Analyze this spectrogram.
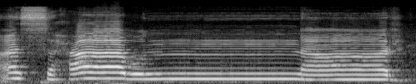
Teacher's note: बिआयातिना, बिआयातिना उलाइका अस्हाबुन नार, तो यहाँ हमज़ा को स्वाद से मिलाएंगे, स्वाद को मोटा करके पढ़ेंगे, हा निकाल के पढ़ेंगे, हा के ऊपर खड़ी ज़बर है, एक अलिफ की मिकदार खींचेंगे, बा को आगे नून के साथ मिलाएंगे, ठीक है, अलिफ और लाम नहीं पढ़ा जाएगा, नून के ऊपर तशदीद है, गुन्ना करेंगे, नाक में आवाज़ ले जाकर ठहरेंगे, ठीक है।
